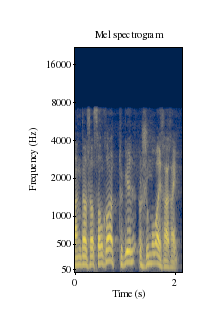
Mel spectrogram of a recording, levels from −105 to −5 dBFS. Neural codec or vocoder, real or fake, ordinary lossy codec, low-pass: codec, 44.1 kHz, 2.6 kbps, SNAC; fake; none; 7.2 kHz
